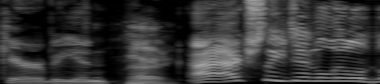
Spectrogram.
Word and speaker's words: Caribbean: to say it right I always say the Caribbean but I know it's Caribbean I actually did a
